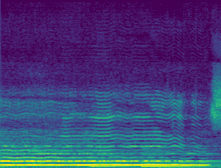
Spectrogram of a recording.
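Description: Sung church music: a voice holds one long note over a soft, sustained accompaniment whose lower notes shift about a second in.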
